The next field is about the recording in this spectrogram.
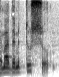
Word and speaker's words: Madame Tussauds: Oh, agora eu falei certo. Eu esqueci que eu falava francês, então por isso que eu falei errado. Mas é Madame Tussauds.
